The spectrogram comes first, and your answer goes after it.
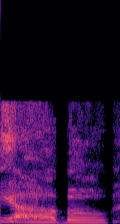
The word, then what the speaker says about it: Diabo: Diabo. His fucking oh, it's spelled D-I-A-B-O. apostrophe abo, but it sounds like Diablo.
